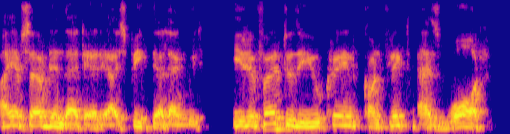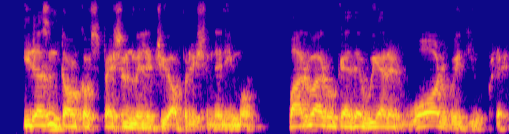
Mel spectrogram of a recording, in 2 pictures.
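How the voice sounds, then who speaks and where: A man with a dark, mellow tone talks fairly quickly. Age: 70s. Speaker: retired diplomat. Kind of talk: panel discussion. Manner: animated.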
